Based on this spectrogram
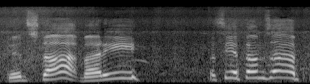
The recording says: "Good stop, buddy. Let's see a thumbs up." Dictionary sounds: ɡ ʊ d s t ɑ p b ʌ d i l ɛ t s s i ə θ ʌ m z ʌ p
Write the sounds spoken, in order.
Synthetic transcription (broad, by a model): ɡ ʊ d s t ɑ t b ʌ d i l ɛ t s s i ə θ ʌ m z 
